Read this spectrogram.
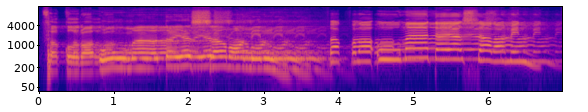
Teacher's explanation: قاف میں قلقلہ کریں گے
